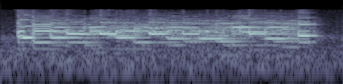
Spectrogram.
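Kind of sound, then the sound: signal or alarm, mobile phone ringtone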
